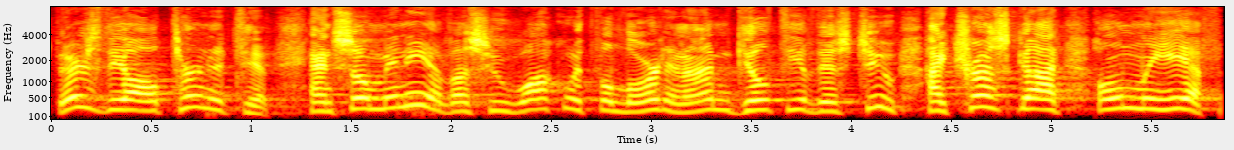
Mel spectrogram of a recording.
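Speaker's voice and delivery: loud, high preaching push; full-force sermon build; fervent preaching. Acted. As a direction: drive it home to the congregation.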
